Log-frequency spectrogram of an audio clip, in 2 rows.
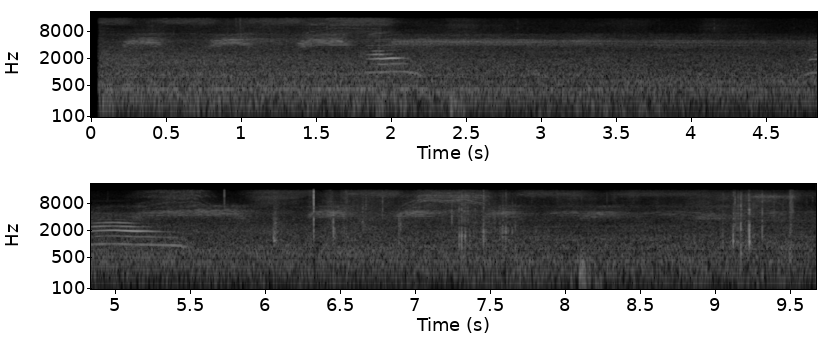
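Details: Cat at Dockyard Garden, recorded 10 August 2016 around 6:08 in the morning, giving two drawn-out, slightly rising meows about three seconds apart over a steady background hum, with a few faint clicks afterwards.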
